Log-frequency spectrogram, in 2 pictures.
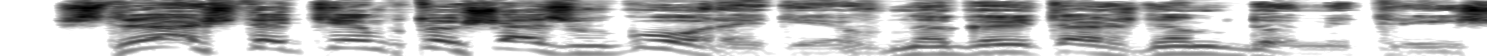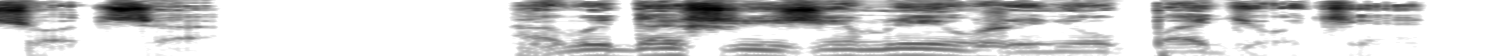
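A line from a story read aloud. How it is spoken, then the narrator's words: Creaky old man's voice. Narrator (Russian): проскрипел дед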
